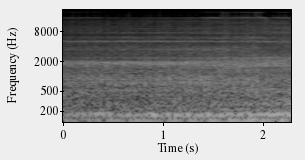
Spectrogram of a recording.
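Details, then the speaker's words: Petrol engine fitted with DIY aluminum valves three times lighter than stock, on its first run: it idles smoothly and quietly at a steady low pitch, with no valve pinging, chatter or ticking. "it is so smooth and quiet none of that pinging or chatter that you would hear from regular valves they aren't making any weird noises they are perfectly silent"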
